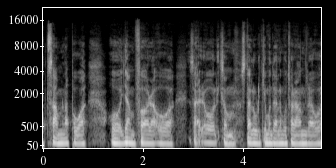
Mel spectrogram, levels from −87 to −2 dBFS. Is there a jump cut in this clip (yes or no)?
yes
